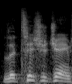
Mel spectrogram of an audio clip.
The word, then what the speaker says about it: Letitia James: Letitia James.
